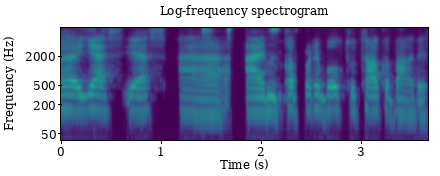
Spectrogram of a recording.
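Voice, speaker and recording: A woman's very deep, low voice in a French accent, fairly even in intonation, at a very slow pace, dry and close with no echo. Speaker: radiologist. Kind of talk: interview. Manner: halting.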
